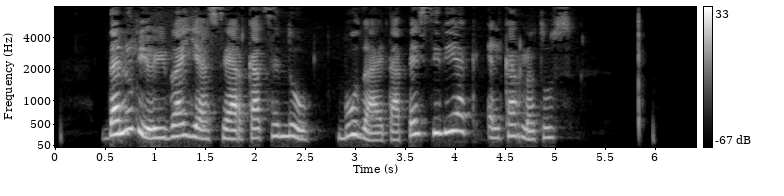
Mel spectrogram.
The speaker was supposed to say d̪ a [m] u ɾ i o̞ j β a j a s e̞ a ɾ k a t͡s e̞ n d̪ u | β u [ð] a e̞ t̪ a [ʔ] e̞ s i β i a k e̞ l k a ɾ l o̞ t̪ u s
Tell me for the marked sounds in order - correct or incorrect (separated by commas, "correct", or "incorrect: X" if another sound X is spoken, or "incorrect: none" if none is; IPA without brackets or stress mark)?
incorrect: n, correct, incorrect: p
